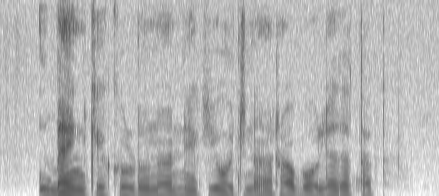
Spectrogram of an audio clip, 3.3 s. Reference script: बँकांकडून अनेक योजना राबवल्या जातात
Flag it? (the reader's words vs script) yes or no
no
